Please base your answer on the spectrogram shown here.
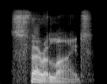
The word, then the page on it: spherulite: British English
